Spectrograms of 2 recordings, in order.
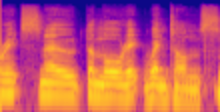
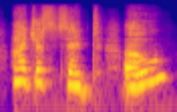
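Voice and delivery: nervous, very high little voice; small and jittery, pitched right up; Piglet; 3 dB louder than usual. A narrator's reading. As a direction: squeak it out anxiously. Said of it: "said Piglet nervously".

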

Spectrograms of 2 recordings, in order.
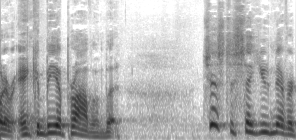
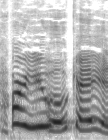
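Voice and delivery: high-pitched, hammed-up distress; imitated crying; 13 semitones higher, 4 dB louder, slower than usual. Woman to her new best friend after the fall, mock-tearful. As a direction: check on a friend in a mock wail. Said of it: "She's crying".

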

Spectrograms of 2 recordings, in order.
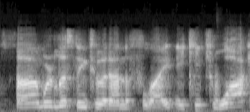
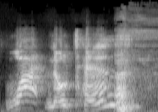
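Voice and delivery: mock scream; 6 semitones higher, much slower than usual. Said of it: "And he screams".

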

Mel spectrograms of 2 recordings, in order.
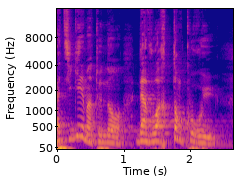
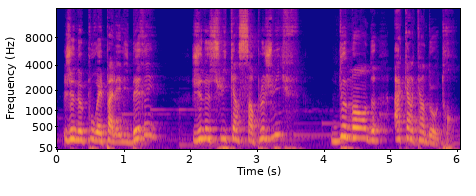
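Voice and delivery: higher, humble pleading; pleading refusal; 6 semitones higher, 3 dB louder than usual. Acted. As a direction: beg to be let off, modestly. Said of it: "Moshe refusa". (Moshe refuse humblement, en suppliant)

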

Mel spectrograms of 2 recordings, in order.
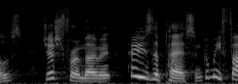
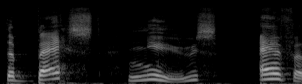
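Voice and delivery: put-on repeating the slogan for the children; emphatic catchphrase; much slower than usual. Shown as a demonstration. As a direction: stretch "the best news" then lift "ever". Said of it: "share this with us this morning".

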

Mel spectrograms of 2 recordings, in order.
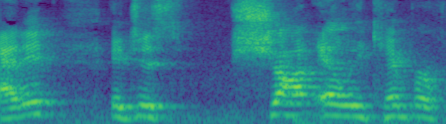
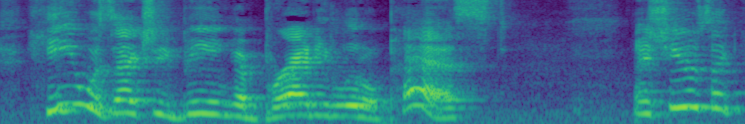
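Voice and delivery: ordinary delivery

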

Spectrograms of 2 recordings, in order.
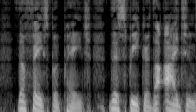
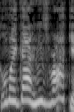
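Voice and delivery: surprised. Pretend. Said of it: "a lot of people are gonna be like".

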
